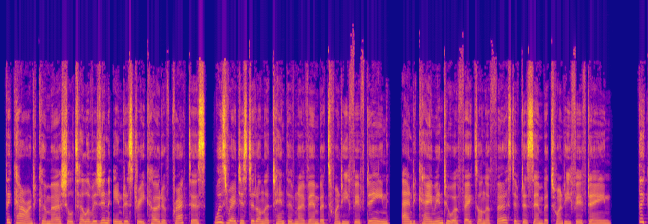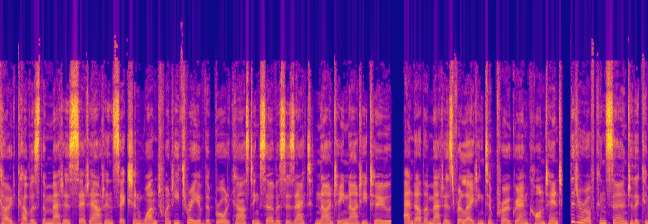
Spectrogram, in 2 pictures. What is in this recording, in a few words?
female talent corporate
